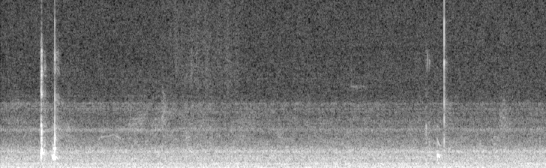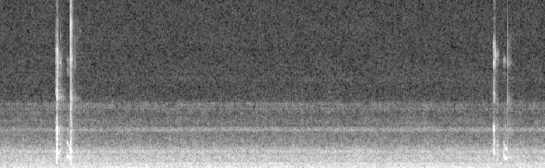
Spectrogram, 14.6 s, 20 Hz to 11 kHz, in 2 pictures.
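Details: 9-day-old newborn with hiccups: four soft, brief hiccup clicks over about fourteen seconds in a quiet room.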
